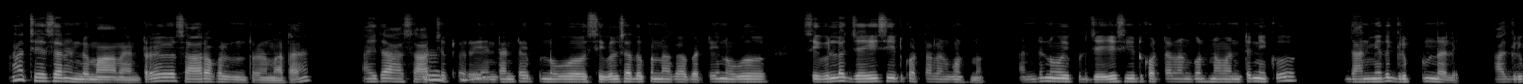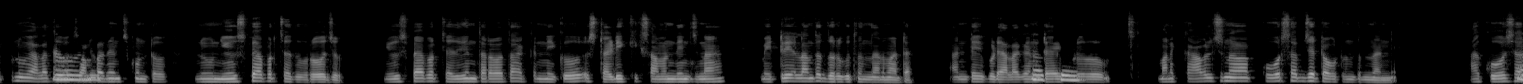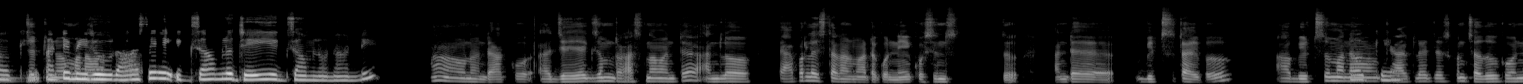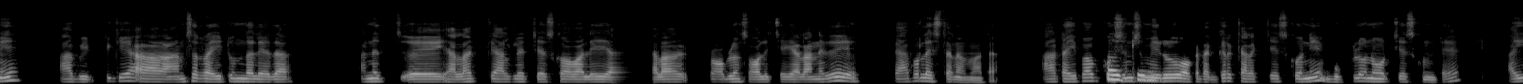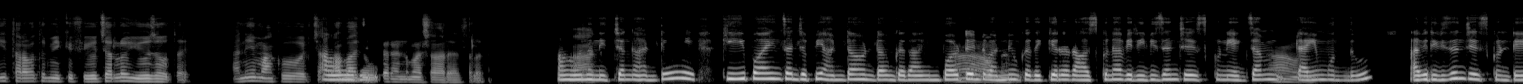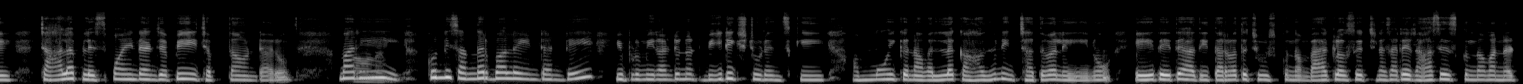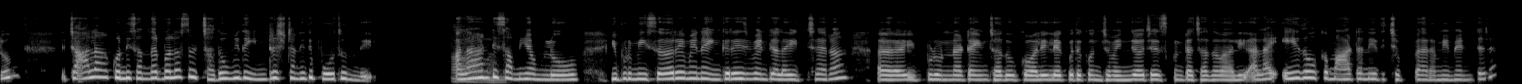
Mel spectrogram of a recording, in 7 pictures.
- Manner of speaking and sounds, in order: in English: "సివిల్"; in English: "సివిల్‌లో జేఈ సీట్"; in English: "జేఈ సీట్"; in English: "గ్రిప్"; in English: "న్యూస్ పేపర్"; in English: "న్యూస్ పేపర్"; in English: "స్టడీకి"; lip smack; in English: "కోర్ సబ్జెక్ట్"; in English: "కోర్ సబ్జెక్ట్‌లో"; in English: "ఎగ్జామ్‌లో జేఈ ఎగ్జామ్‌లోనా"; in English: "జేఈ ఎగ్జామ్"; in English: "పేపర్‌లో"; in English: "క్వెషన్స్"; in English: "బిట్స్"; in English: "బిట్స్"; in English: "కాలిక్యులేట్"; in English: "ఆన్సర్"; in English: "కాలిక్యులేట్"; distorted speech; in English: "ప్రాబ్లమ్ సాల్వ్"; in English: "పేపర్‌లో"; in English: "టైప్ ఆఫ్ క్వెషన్స్"; in English: "కలెక్ట్"; in English: "బుక్‌లో నోట్"; other background noise; in English: "ఫ్యూచర్‌లో యూజ్"; in English: "కీ పాయింట్స్"; in English: "ఇంపార్టెంట్‌వన్నీ"; in English: "రివిజన్"; in English: "ఎగ్జామ్ టైమ్"; in English: "రివిజన్"; in English: "ప్లస్ పాయింట్"; in English: "బీటెక్ స్టూడెంట్స్‌కి"; in English: "బ్యాక్‌లాగ్స్"; in English: "ఇంట్రెస్ట్"; in English: "ఎంకరేజ్‌మెంట్"; in English: "ఎంజాయ్"
- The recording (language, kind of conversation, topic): Telugu, podcast, మీ మెంటార్ నుంచి ఒక్క పాఠమే నేర్చుకోవాల్సి వస్తే అది ఏమిటి?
